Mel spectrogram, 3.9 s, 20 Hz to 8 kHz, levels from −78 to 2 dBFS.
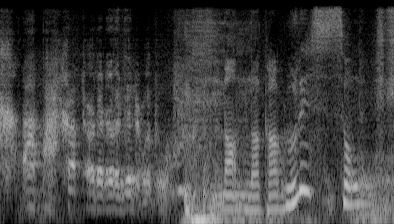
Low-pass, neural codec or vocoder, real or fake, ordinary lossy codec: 7.2 kHz; codec, 16 kHz, 1 kbps, X-Codec, HuBERT features, trained on LibriSpeech; fake; none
